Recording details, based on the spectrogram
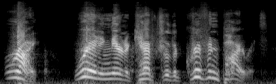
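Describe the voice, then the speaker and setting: A man voicing a brash, boastful young female pegasus, loud and punchy, in a cartoon fan story reading. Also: very high-pitched, lively intonation, brisk, no echo, studio quality, voice pushed up, exaggerated voice. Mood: boastful, excited.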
